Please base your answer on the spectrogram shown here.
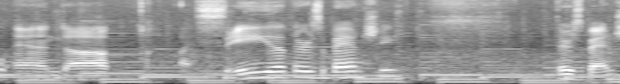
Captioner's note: sniffs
